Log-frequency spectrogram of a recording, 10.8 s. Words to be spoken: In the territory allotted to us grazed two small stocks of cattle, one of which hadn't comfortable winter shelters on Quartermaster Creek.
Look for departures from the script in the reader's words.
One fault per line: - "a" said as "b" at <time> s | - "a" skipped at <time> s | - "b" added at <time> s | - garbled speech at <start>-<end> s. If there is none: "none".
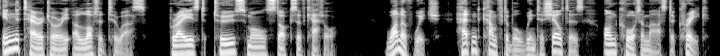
none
